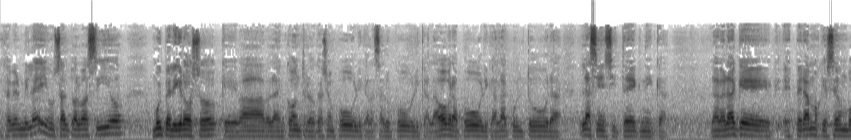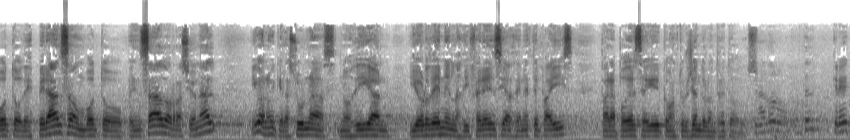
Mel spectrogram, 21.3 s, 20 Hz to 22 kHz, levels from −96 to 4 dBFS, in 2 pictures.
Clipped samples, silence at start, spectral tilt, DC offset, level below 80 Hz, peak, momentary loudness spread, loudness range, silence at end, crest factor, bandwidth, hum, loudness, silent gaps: under 0.1%; 0 s; -3.5 dB/octave; 0.8%; -52 dBFS; 0 dBFS; 13 LU; 6 LU; 0 s; 16 dB; 12 kHz; none; -16 LUFS; none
